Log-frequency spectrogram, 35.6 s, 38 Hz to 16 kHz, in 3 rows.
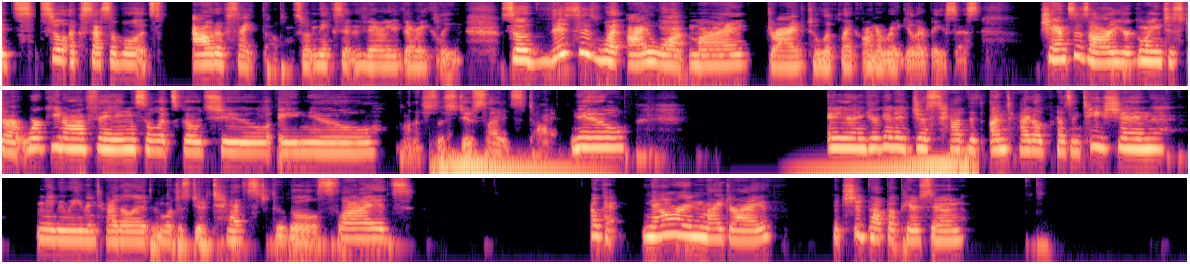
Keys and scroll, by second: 25.4 shift+t, 26.4 shift+g, 27.0 shift+space, 27.1 shift+s.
